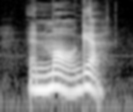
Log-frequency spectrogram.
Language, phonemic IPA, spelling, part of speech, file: Swedish, /²mɑːɡɛ/, mage, noun, Sv-mage.ogg
- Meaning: 1. stomach (organ) 2. stomach, belly (abdomen) 3. nerve, gall (audacity)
